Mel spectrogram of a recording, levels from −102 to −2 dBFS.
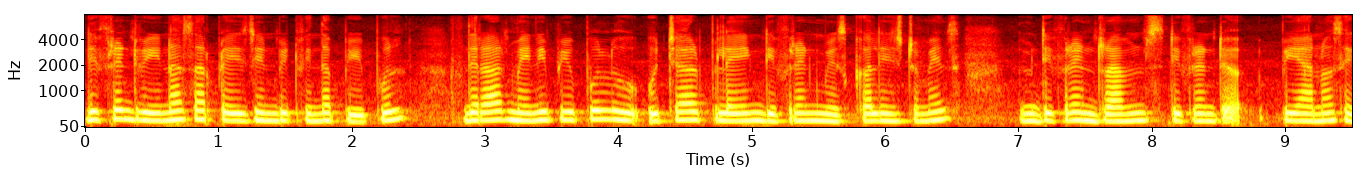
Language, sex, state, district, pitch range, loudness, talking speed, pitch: English, female, Chandigarh, Chandigarh, 195-220 Hz, -13 LUFS, 130 wpm, 205 Hz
